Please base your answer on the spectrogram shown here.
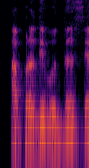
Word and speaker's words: അപ്രതിബുദ്ധസ്യ: ഒരുമിച്ച് വരുമ്പോൾ യഥാഹി അപ്രതിബുദ്ധസ്യ അപ്പൊ ഉച്ചാരണം അവിടെ അപ്രതിബുദ്ധസ്യ എന്നാണ് രണ്ടാമത്തെ ലൈനിലുള്ളത് പ്രതിബുദ്ധസ്യ എന്നുള്ളതാണ് കേട്ടോ രണ്ടും പരസ്പരം വ്യത്യാസമായിട്ടുള്ള മീനിങ് ആണ് അപ്പൊ യഥാഹി അപ്രതിബുദ്ധസ്യ എന്നുള്ളതാണ്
